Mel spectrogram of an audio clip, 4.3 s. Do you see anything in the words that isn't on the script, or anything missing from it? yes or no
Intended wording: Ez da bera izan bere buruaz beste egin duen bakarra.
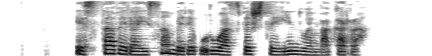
no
